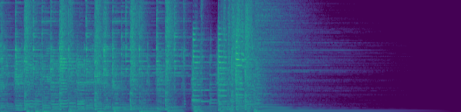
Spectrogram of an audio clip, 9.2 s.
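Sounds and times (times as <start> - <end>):
cheerful entertainment music with dual solo: 0.0 - 5.7.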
